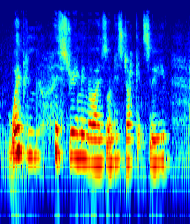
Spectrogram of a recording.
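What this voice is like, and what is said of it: Usual voice. Nothing is said of it.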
